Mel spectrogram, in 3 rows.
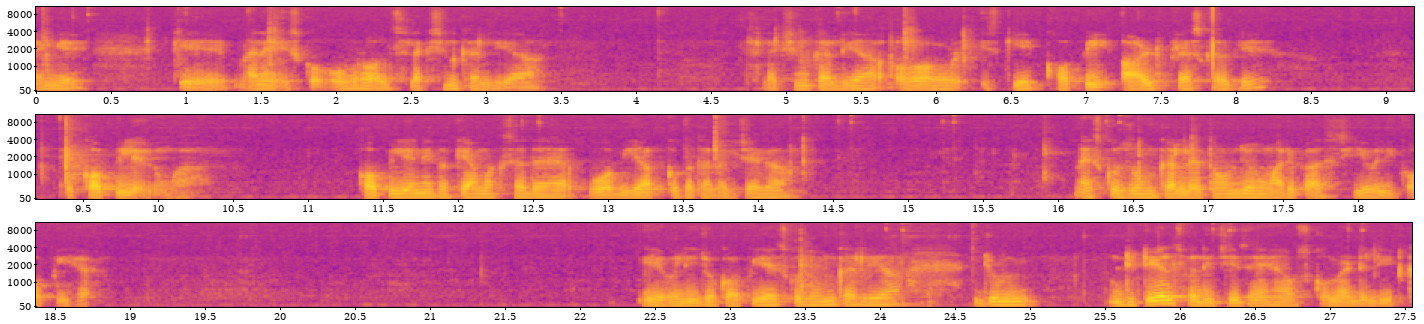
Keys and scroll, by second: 14.5 ctrl+space, 15.0 ctrl+space, 25.6 Delete, 26.8 Delete.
